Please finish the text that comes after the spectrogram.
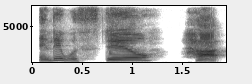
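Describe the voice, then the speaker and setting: A woman's voice: medium pitch, slow pace, gravelly. A woman hosting a read-aloud for young children, reading a picture book and talking to the listeners with questions and little asides.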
